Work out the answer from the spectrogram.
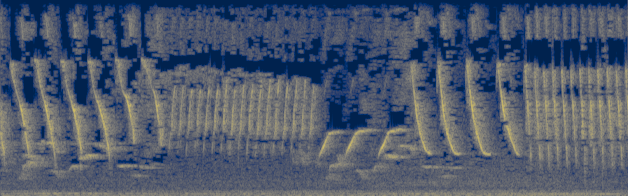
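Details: A male Timbrado Español canary sings a fast, bright training song: quick falling whistles, a long buzzy high trill, then rising notes and another trill, over a faint low hum.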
